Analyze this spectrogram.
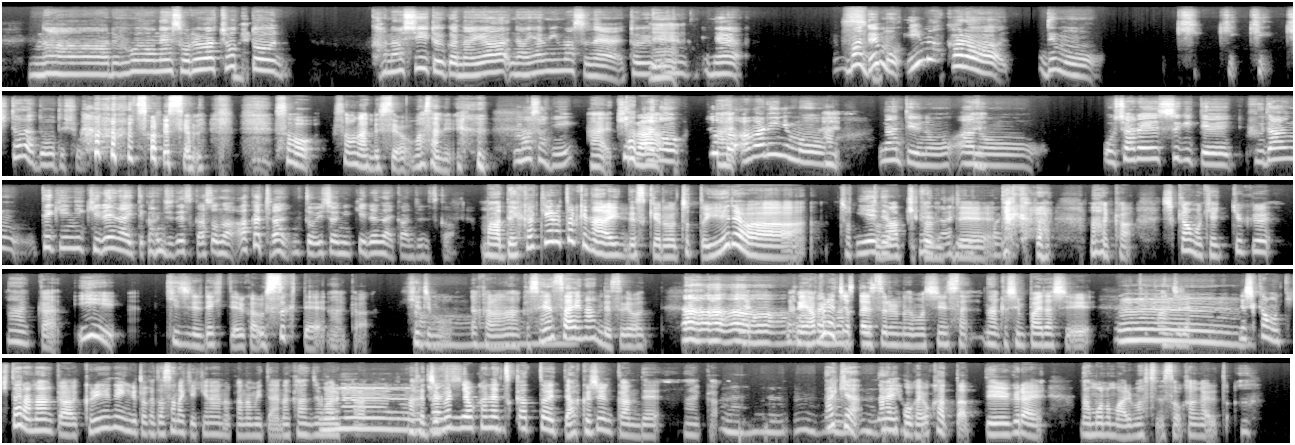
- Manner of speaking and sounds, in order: laugh; laughing while speaking: "そうですよね"; chuckle; laughing while speaking: "だから"; unintelligible speech; chuckle
- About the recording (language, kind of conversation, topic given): Japanese, advice, 衝動買いを減らすための習慣はどう作ればよいですか？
